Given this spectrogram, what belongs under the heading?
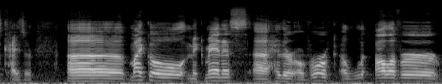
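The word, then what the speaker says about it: Kiser: speaking of which, the cast includes James Caron, Zelda Rubinstein, however you want to pronounce that, Richard Lawson, Martin Casella, Virginia Kaiser, or Kisser? That's Kaiser.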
